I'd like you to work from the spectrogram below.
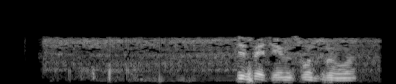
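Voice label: Fire Dispatch, Scanner audio recording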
